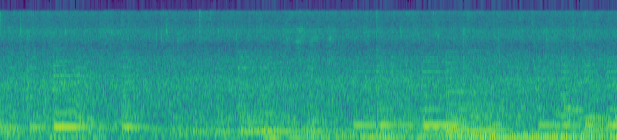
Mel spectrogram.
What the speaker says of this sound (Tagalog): So tuloy-tuloy po ang ulan mga kalingap.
